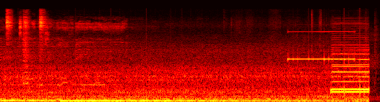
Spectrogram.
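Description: A car's driver-assistance system sounds a short series of rapid electronic warning beeps near the end, over steady engine and road noise inside a moving car.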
